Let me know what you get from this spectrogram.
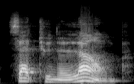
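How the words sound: The voice falls at the end.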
